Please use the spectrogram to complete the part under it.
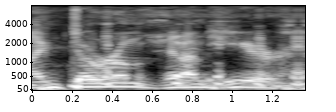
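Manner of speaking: put-on tough hero voice. Imagining how Durham should sound: Durham in a Batman-like voice. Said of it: "if he did speak like that".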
